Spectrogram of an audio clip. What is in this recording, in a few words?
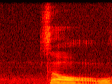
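"zou3", Chinese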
